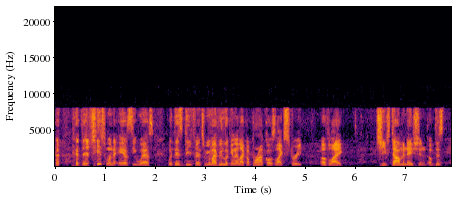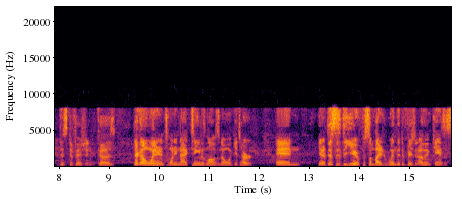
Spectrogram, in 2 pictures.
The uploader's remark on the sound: LIVE from Nick and Jake's in Overland Park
